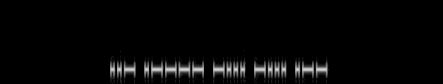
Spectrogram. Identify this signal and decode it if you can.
Morse code, heard as a keyed tone, about 36 wpm, 700 Hz. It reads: U1BBW
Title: Five Challenging Letter-Number Combinations 35wpm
